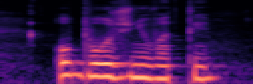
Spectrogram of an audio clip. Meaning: 1. to apotheosize, to deify, to divinize 2. to adore, to love, to worship
- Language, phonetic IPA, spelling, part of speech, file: Ukrainian, [ɔˈbɔʒnʲʊʋɐte], обожнювати, verb, Uk-обожнювати.ogg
